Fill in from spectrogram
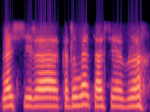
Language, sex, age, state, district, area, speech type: Manipuri, female, 30-45, Manipur, Senapati, rural, conversation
